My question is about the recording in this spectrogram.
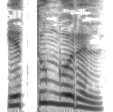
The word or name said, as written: ಎತ್ತುಂಗೊರಲ್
